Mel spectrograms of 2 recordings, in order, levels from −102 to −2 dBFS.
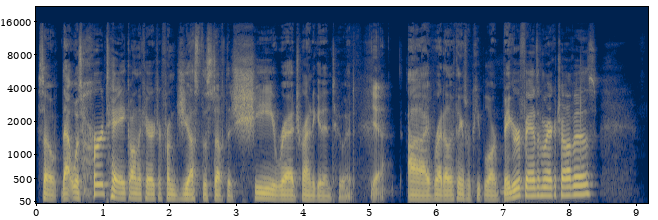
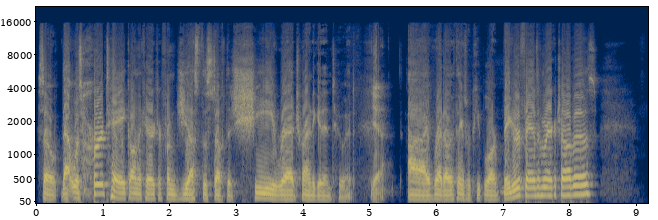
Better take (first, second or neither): first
